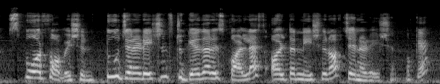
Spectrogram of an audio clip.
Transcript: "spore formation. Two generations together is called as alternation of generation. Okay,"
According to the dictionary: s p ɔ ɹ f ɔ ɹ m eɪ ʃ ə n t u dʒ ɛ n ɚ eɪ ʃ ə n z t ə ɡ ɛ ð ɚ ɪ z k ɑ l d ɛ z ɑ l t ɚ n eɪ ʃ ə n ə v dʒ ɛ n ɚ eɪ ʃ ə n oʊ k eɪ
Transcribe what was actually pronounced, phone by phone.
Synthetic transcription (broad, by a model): s p ɔ ɹ f ɔ ɹ m eɪ ʃ ə n t u dʒ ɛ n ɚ eɪ ʃ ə n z t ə ɡ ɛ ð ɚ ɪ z k ɑ l d ɛ z ɑ l t ɚ n eɪ ʃ ə n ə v dʒ ɛ n ɚ eɪ ʃ ə n oʊ k eɪ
